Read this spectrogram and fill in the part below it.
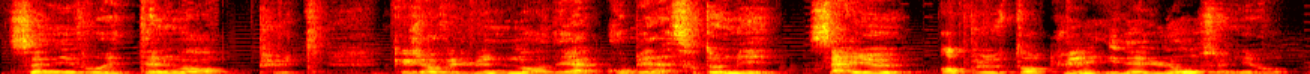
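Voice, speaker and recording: A man's voice: medium pitch, fairly quick, a little mellow. A man giving humorous scripted video game review narration, sarcastic and foul-mouthed. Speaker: host of a retro video game review show. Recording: roomy echo, music behind.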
